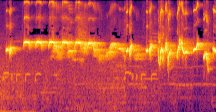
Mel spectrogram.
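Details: Continuous melodious song of an oriental magpie-robin, a long run of high whistled and warbled notes with sharp flicks every half second or so, faint lower chirps beneath.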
